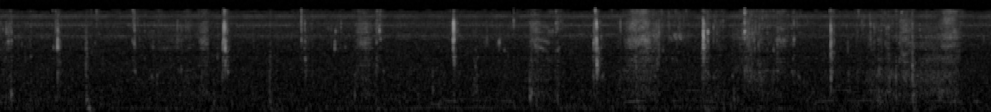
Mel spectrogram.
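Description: Faint, wet mouth sounds of someone eating curry and rice by hand: soft chewing with scattered lip smacks and clicks.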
